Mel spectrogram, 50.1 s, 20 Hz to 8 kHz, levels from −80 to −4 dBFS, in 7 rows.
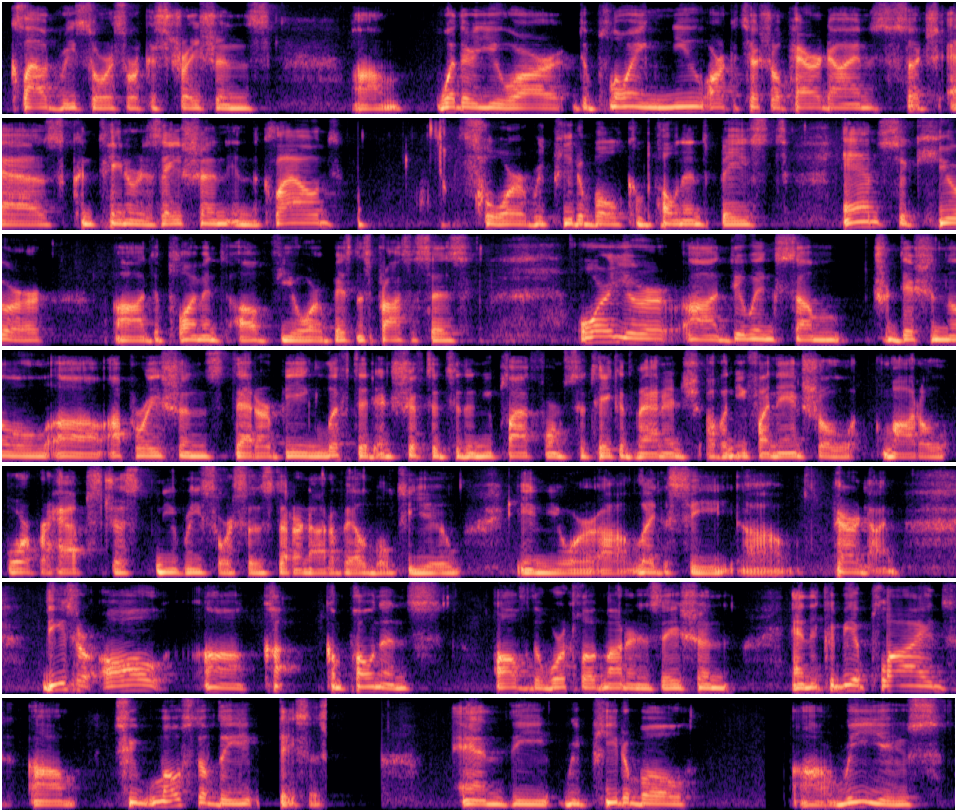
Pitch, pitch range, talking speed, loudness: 95 Hz, 90-105 Hz, 115 wpm, -21 LUFS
